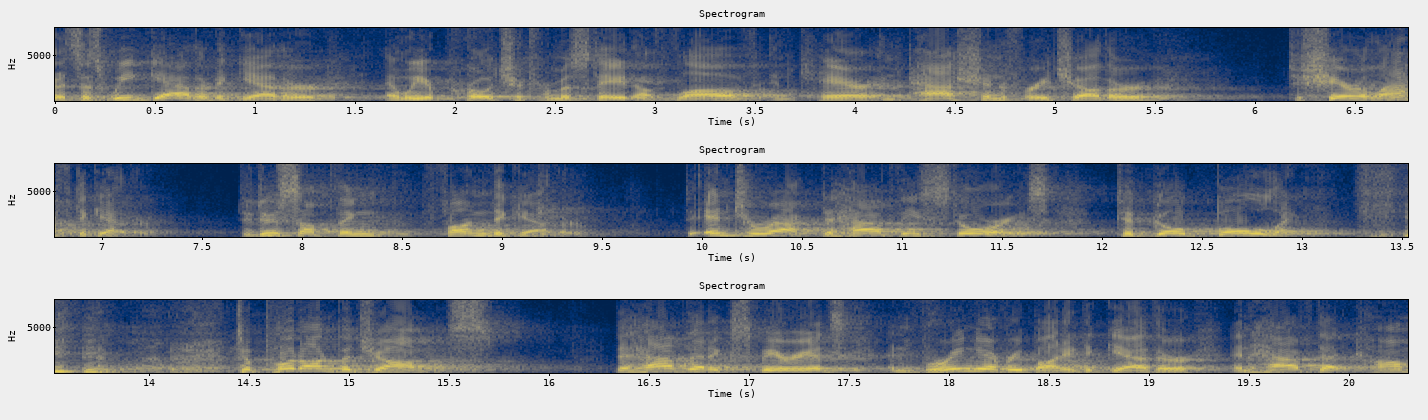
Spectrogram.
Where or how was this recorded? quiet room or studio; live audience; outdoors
live audience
